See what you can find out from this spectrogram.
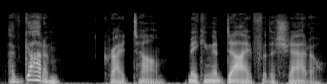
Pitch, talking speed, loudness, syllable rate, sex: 95 Hz, 200 wpm, -21 LUFS, 5.5 syllables/s, male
